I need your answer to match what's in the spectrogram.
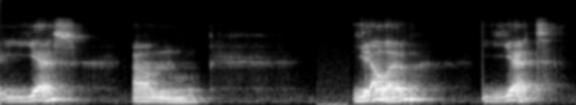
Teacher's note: when you're saying yes, yes, the front part of your tongue is touching the hard palate. So we should consider it a palatal sound.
